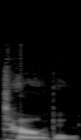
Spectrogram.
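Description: It is said with an English pronunciation. "like in English, we would say terrible"

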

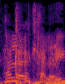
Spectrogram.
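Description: It is said in a British accent. The speaker calls it right. "oh, gosh, your accent"

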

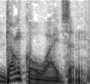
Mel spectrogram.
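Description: It is pronounced with an English pronunciation. "in English, it would be"

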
